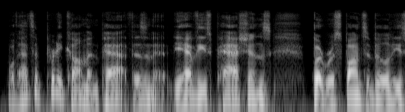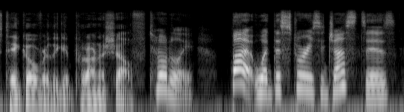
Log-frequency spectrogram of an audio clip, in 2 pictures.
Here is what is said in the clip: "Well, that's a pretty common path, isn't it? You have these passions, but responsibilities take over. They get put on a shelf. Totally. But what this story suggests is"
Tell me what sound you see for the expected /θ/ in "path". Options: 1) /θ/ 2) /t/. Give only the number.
1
